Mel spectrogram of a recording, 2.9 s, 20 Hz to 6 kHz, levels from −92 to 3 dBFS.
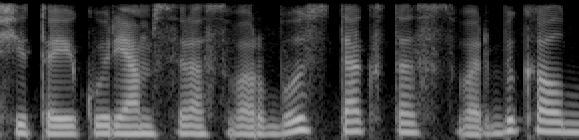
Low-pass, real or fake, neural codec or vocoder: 5.4 kHz; real; none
